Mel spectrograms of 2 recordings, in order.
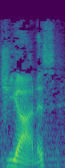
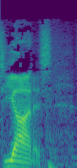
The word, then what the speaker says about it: Giannis: And to that point, people still butcher his first name. They're pronouncing it with a G. And how many times has Giannis had to come out and say it's not Giannis, it's Giannis.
